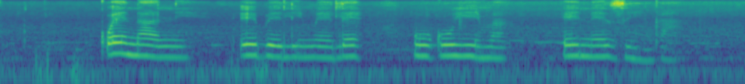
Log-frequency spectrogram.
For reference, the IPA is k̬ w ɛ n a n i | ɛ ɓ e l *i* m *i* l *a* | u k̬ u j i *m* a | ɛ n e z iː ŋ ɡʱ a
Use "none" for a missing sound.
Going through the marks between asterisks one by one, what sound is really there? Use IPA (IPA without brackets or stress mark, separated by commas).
i, ɛ, ɛ, m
